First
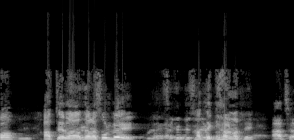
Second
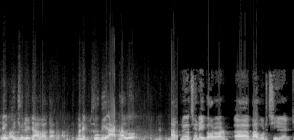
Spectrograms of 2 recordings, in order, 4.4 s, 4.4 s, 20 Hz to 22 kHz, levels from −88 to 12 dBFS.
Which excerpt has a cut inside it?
second; 1 cut; at 2.6 s

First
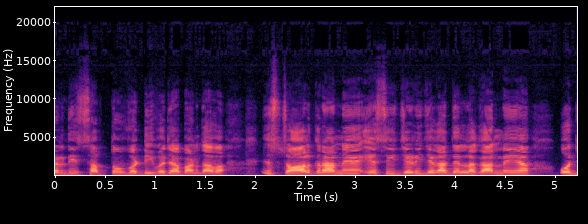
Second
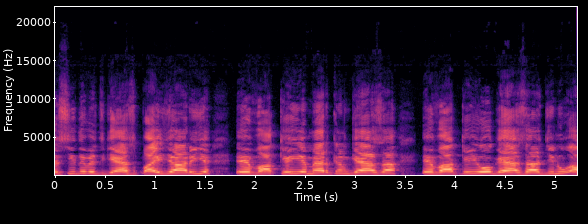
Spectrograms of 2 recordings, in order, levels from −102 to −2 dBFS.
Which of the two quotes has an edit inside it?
first; 1 cut; at 1.9 s

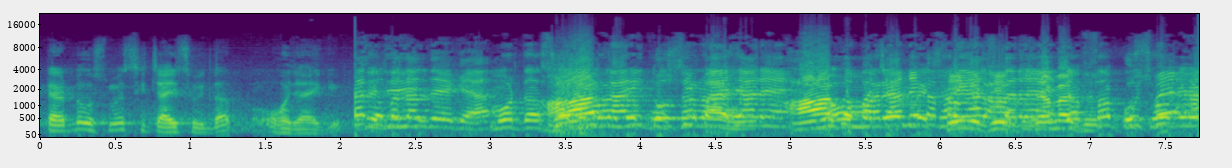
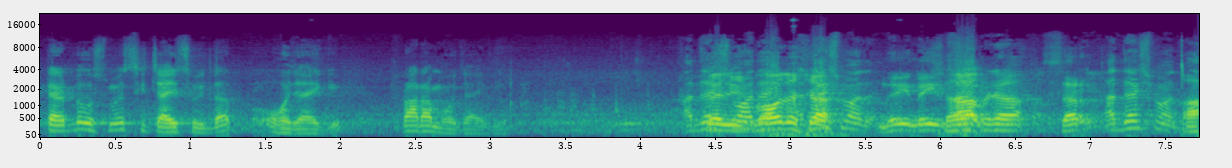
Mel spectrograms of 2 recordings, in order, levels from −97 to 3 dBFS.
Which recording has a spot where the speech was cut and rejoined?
first; 1 cut; at 2.1 s

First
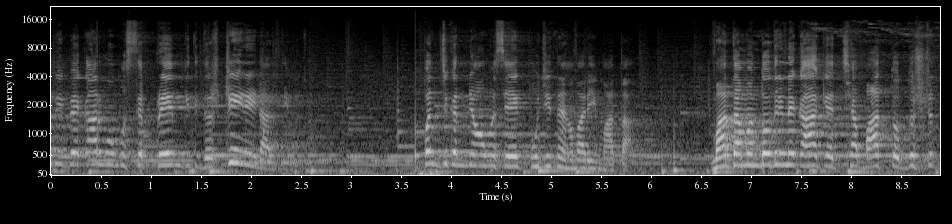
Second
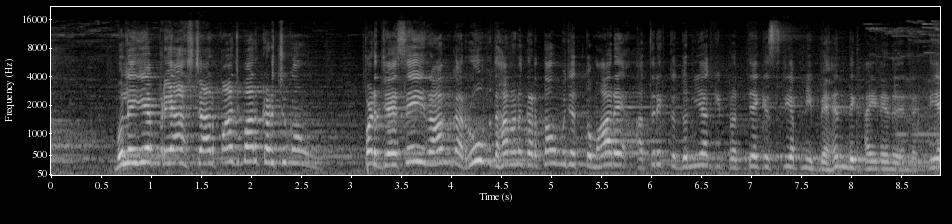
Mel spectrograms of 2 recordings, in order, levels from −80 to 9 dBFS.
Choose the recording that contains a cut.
first; 1 cut; at 3.6 s

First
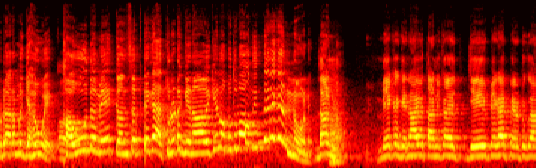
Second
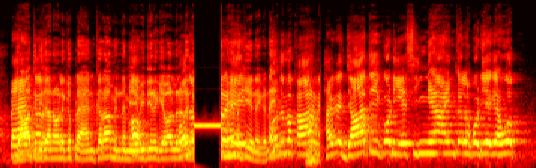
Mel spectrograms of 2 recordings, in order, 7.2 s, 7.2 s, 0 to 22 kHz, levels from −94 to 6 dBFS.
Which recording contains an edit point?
second; 1 cut; at 4.3 s

